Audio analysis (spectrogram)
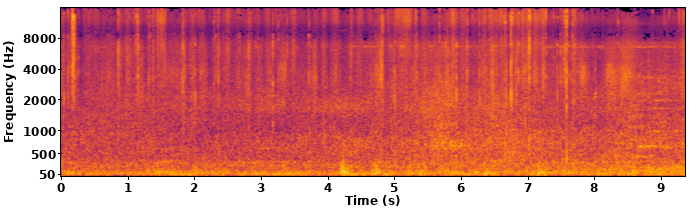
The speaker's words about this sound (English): Super windy, but it's not that cold.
